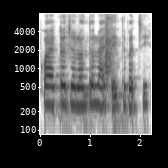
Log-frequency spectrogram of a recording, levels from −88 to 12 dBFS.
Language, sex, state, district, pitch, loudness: Bengali, female, West Bengal, Alipurduar, 255 Hz, -16 LUFS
